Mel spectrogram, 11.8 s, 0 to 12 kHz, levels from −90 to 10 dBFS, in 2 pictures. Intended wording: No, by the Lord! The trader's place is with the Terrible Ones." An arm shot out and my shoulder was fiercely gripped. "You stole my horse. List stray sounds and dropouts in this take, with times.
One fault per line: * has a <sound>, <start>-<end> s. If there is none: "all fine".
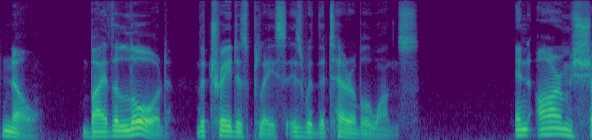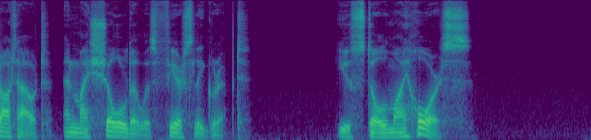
all fine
